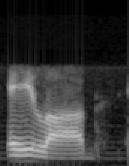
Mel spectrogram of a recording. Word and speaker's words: A-Lob: So they gave me this nickname, A-Lob, A-L-O-B, which has kind of stuck for me my whole life.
